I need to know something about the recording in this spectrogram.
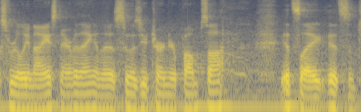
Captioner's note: laughs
